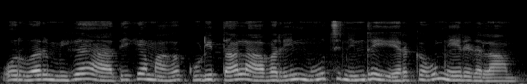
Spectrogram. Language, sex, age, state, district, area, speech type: Tamil, female, 45-60, Tamil Nadu, Madurai, urban, read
